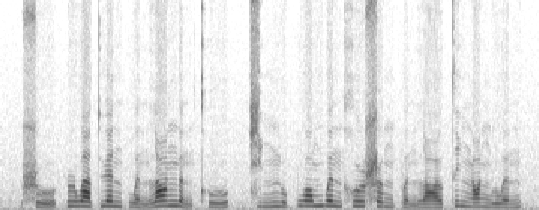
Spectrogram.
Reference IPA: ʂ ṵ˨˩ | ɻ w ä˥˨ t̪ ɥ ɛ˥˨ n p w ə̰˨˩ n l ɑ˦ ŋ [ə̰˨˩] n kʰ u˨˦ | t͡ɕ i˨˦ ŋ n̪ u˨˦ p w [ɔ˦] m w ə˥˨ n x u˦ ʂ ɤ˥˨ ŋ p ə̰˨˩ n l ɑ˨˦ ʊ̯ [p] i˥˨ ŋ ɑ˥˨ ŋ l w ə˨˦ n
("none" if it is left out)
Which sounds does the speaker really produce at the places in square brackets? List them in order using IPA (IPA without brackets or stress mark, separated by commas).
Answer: ə̰˨˩, ɔ˦, t̪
